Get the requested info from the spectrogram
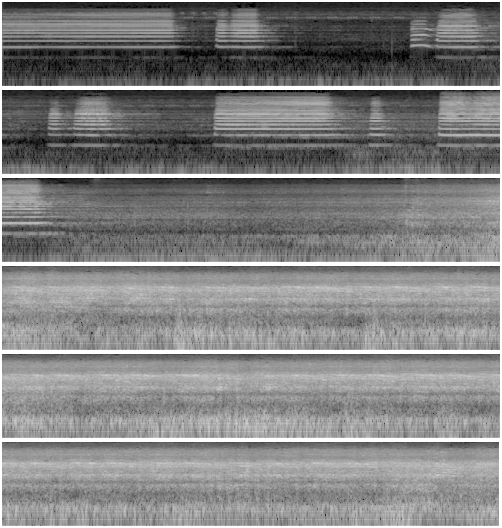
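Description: An Indian Railways electric locomotive sounds its horn in a run of long and short blasts over about ten seconds as the express approaches. From about fourteen seconds in, the loud steady rush and rail clatter of the train passing at full speed takes over.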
